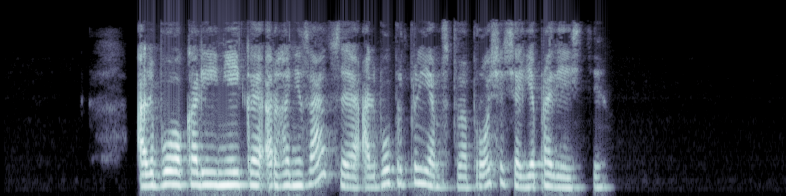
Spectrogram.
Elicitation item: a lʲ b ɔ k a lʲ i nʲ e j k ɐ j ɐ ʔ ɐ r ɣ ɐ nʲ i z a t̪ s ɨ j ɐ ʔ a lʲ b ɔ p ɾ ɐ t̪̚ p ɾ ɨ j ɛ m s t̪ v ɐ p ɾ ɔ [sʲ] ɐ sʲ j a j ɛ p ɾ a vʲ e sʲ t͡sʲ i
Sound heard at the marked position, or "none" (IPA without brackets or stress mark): sʲ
